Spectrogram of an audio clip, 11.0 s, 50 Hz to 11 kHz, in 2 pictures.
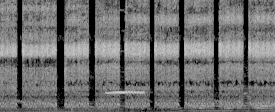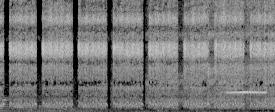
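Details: Greater coucal nestlings, three in one nest, begging greedily from an overwhelmed, angry parent: continuous rasping hiss broken by short regular pauses roughly every 0.7 seconds, with a faint whistled note twice in the background.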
